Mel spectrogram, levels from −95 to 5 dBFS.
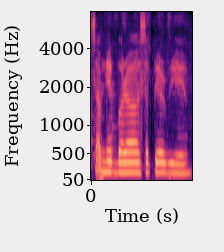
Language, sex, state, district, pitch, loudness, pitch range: Hindi, female, Arunachal Pradesh, Papum Pare, 175 Hz, -15 LUFS, 170-180 Hz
